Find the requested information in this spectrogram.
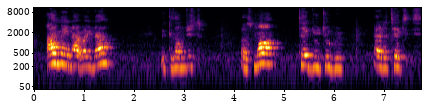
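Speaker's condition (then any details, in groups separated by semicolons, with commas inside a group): Cerebral palsy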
